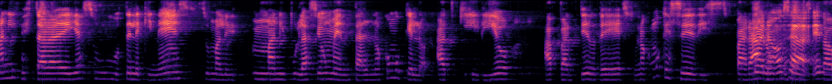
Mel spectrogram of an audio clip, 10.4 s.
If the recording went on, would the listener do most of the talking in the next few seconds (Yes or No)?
Yes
